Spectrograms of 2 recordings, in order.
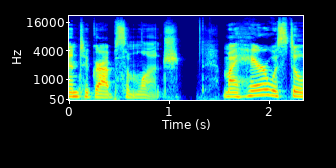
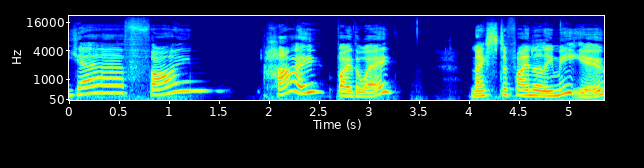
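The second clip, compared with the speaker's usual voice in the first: put-on English accent, unhurried, high pitch; 8 semitones higher than usual. Retelling own reply on finally meeting someone, in a put-on English accent. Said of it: "Do you like my English accent?".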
